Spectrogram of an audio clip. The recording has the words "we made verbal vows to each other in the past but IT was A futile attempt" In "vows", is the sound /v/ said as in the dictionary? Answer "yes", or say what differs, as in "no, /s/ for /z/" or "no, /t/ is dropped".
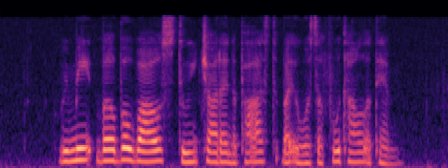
no, /w/ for /v/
